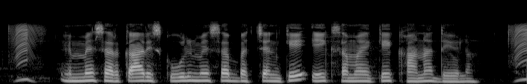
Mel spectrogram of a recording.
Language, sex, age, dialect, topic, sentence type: Bhojpuri, male, 25-30, Western, agriculture, statement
